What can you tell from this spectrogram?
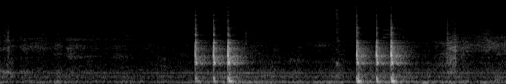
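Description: Spatula knocking and scraping against a mixing bowl while batter is worked out of it: two quick runs of three sharp knocks, about two seconds in and again near four seconds.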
